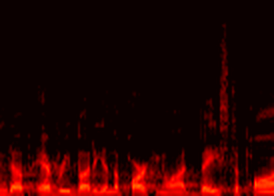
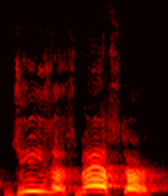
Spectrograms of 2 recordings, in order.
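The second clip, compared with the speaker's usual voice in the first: very loud, very high calling out; 11 semitones higher, 14 dB louder than usual. Retelling how a man standing afar off called out to Jesus: retelling a loud cry. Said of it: "he had to be loud to be heard, and he cries out".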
